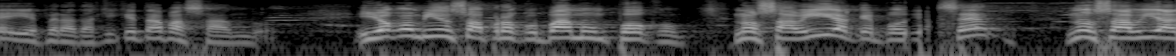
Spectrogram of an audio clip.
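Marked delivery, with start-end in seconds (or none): 0.0-1.3 hushed alarm. Retold or imitated. Alarmed inner question.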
